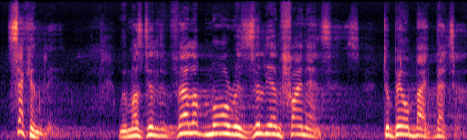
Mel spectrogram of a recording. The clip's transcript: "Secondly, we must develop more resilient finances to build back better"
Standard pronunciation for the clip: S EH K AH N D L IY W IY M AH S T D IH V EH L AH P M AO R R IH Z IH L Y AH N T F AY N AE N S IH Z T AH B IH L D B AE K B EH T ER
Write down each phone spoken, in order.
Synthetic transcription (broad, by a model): S EH K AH N D L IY W IY M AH S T D IH V EH L AH P M AO R R IH Z IH L Y AH N T F AY N AE N S IH Z T AH B IH L D B AE K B EH T ER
